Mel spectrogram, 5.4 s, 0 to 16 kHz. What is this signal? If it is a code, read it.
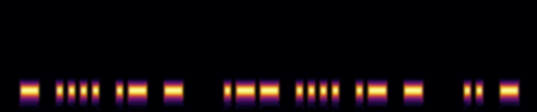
Morse code, heard as a keyed tone, about 20 wpm, 600 Hz. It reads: THAT WHAT IT
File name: cw-books / winnie-the-pooh / winnie-20wpm-page-0050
